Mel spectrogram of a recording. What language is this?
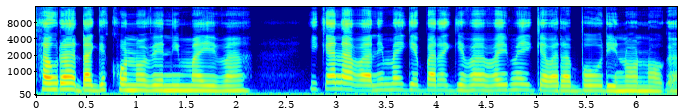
Abadi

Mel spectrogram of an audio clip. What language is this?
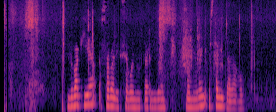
Basque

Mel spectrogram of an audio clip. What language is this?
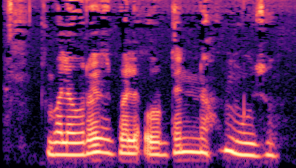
Pashto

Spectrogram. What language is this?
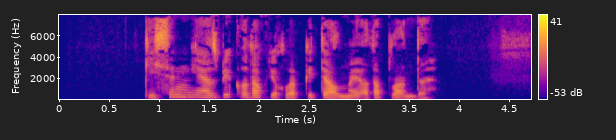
Bashkir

